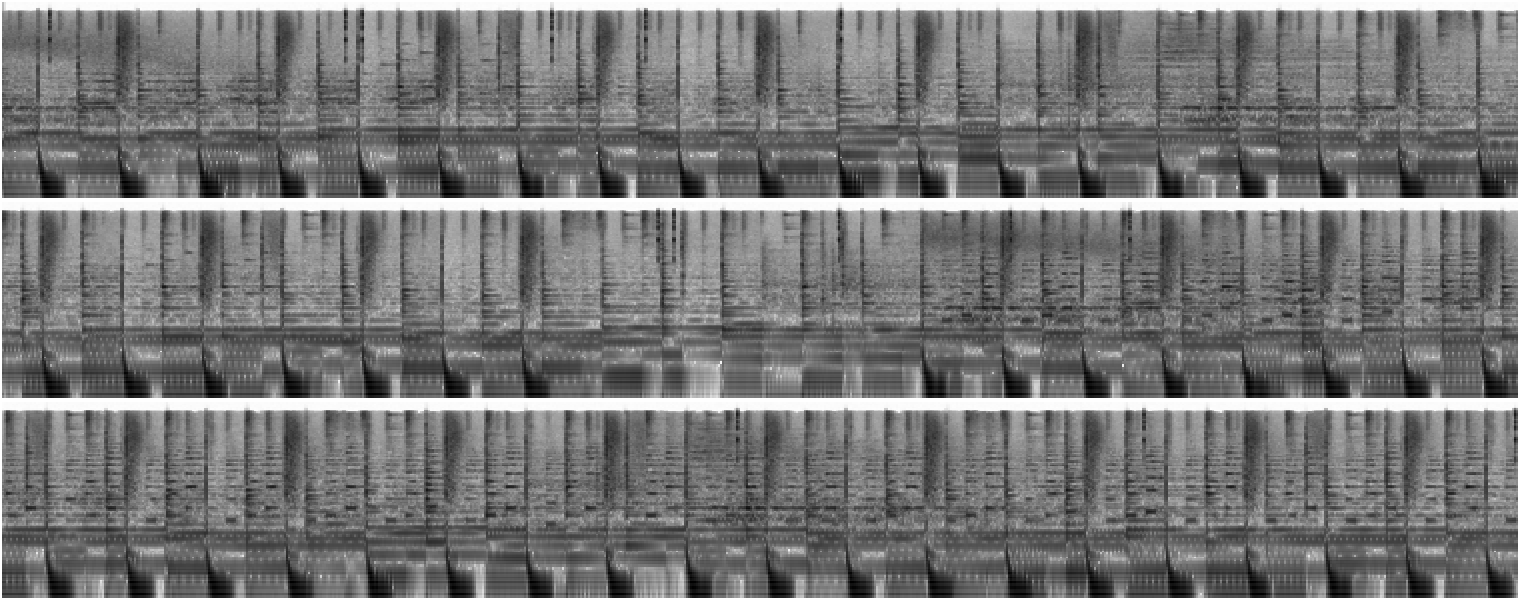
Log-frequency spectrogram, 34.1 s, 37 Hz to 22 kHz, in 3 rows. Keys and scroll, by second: 11.3 alt+BackSpace, 23.0 alt+BackSpace.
